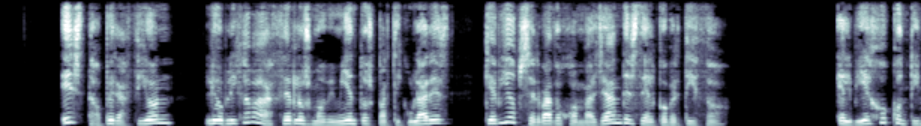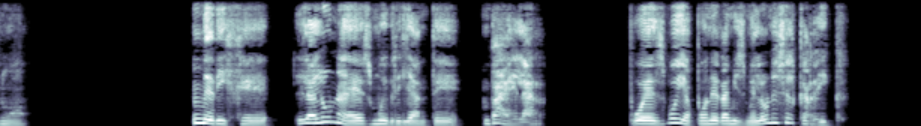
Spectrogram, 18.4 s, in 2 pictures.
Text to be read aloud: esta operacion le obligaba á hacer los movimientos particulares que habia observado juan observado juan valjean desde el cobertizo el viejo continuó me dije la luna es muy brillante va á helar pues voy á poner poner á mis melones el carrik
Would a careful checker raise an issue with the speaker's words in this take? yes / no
yes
